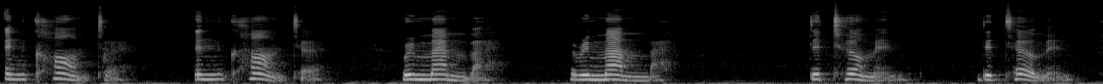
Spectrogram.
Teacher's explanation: here we have full vowels or long vowels in the second syllable, in the penultimate syllable, yeah, second from the end, and therefore here stress falls on the second syllable, encounter, because our third syllable contains short vowels or schwa.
